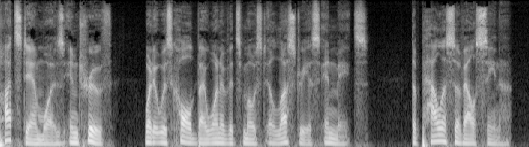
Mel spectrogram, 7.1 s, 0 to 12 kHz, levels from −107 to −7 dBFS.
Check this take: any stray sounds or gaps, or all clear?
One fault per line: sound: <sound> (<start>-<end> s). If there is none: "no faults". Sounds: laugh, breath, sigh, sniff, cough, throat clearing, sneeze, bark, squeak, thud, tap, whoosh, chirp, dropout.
no faults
